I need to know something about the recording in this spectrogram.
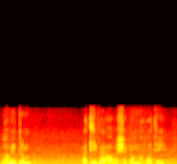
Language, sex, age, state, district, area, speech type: Sanskrit, male, 18-30, Assam, Kokrajhar, rural, spontaneous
